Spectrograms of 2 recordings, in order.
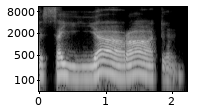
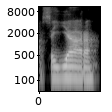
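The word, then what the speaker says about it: سيارة: You know, if you're stop, you don't have you just pronounce the ha, sayyara. But here, if you stop, you say sayyarat.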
